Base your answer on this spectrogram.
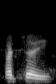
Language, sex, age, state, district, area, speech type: Punjabi, male, 45-60, Punjab, Barnala, rural, conversation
